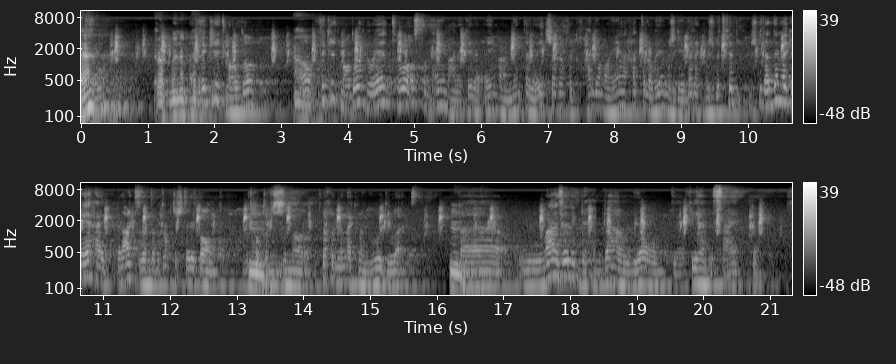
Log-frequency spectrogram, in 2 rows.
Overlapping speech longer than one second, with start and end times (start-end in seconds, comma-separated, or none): none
